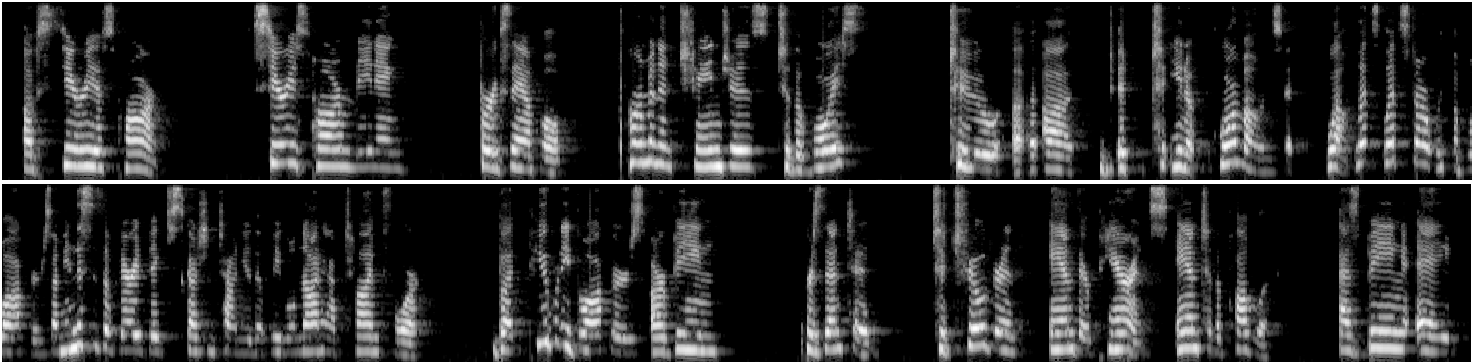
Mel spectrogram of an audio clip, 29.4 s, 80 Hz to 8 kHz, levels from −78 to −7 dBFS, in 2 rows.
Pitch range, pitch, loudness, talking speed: 205-255 Hz, 230 Hz, -20 LUFS, 125 wpm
